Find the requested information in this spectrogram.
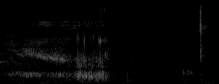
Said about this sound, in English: Right. So I've got my cup of tea. So if you hear me slurp, it's only that.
